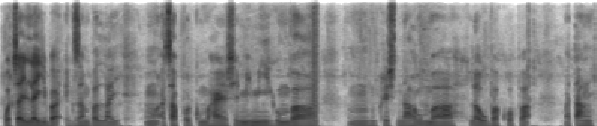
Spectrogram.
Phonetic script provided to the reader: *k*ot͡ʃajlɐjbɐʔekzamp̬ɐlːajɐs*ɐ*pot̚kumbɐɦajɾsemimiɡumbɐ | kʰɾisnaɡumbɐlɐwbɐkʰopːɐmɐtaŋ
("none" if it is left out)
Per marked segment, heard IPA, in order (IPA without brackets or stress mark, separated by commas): p, a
